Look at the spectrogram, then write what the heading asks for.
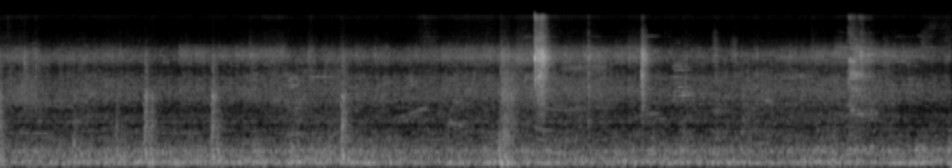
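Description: Passenger train running, heard from inside the carriage: a steady low rumble with scattered sharp clicks and knocks.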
